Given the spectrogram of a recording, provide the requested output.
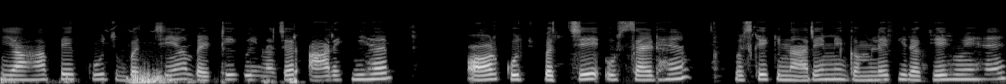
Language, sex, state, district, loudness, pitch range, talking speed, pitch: Hindi, female, Chhattisgarh, Balrampur, -19 LUFS, 210-235 Hz, 150 wpm, 225 Hz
